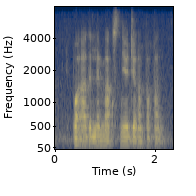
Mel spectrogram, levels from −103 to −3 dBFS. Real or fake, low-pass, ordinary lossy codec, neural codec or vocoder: real; 7.2 kHz; Opus, 16 kbps; none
